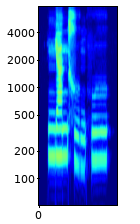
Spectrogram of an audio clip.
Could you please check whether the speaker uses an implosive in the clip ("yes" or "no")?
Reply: no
